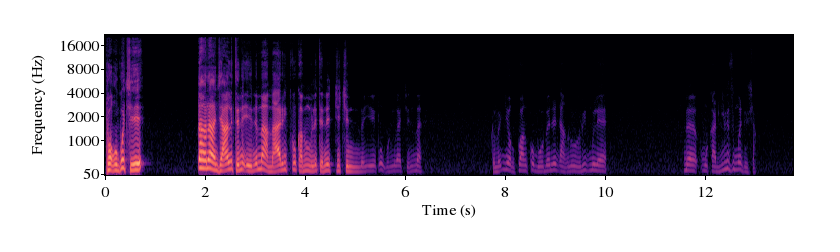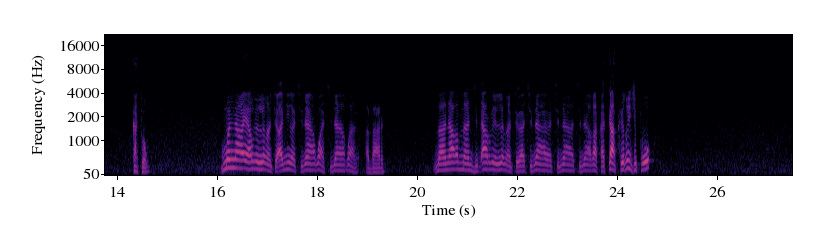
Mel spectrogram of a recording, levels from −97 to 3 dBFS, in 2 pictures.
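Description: Nothing stood out on listening as a technical problem, since the room noise and the changes in level around 5 s and again near the end, where the talker shifts position relative to the microphone, belong to the recording itself.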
